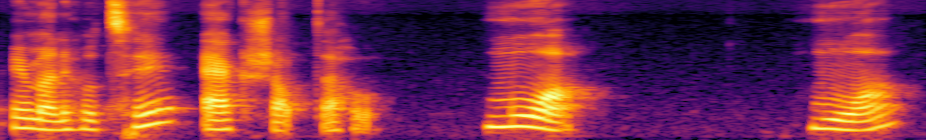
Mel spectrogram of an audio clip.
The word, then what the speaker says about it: mois: Mois, mois এখানে s টা আমরা উচ্চারণ করব না। Un mois এর মানে হচ্ছে এক মাস।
